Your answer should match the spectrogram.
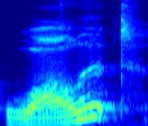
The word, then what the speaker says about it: wallet: this in the dictionary first syllable stress so wah this is the same start we have on words like wash and wand i'm having some rounding on that lax vowel wallet um and then actually we probably have an e sound an unstressed second syllable wallet or even a bit of a schwa wallet what you want is just to be very short and reduced on that second syllable so long wall and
